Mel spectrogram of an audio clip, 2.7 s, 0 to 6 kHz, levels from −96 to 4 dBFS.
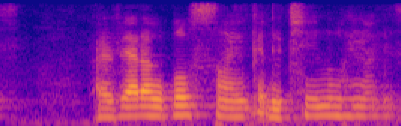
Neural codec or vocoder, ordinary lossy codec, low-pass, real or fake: codec, 16 kHz in and 24 kHz out, 1.1 kbps, FireRedTTS-2 codec; none; 5.4 kHz; fake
